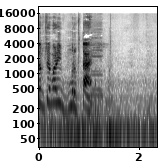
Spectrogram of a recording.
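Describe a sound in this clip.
A man speaks loudly and with emotion close to a phone microphone.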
